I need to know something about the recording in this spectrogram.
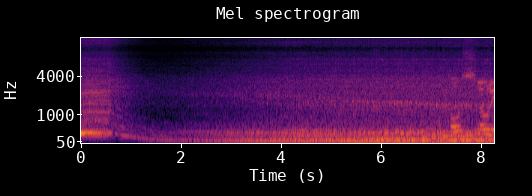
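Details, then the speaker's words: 2006 Suzuki GSX 600F Katana after carb cleaning, carb sync and float adjustment, mixture screws guessed: revs up, stumbles, then hangs and falls slowly to steady idle; owner suspects too much fuel, plans turning mixture screws in. "cators and then it kind of stays up in idle then Falls slowly down it's kind of weird then I rev it"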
